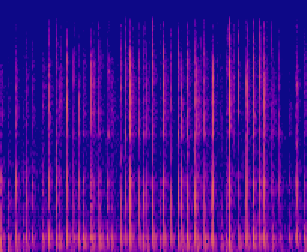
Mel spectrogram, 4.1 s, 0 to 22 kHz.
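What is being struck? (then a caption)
Plastic spray bottle. Fingertips and nails tap quickly on the white trigger head and upper body of a blue plastic spray bottle, making about 26 short, dry clicks over four seconds. Each tap is bright and crisp with a faint hollow tone underneath, and dies away almost at once.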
